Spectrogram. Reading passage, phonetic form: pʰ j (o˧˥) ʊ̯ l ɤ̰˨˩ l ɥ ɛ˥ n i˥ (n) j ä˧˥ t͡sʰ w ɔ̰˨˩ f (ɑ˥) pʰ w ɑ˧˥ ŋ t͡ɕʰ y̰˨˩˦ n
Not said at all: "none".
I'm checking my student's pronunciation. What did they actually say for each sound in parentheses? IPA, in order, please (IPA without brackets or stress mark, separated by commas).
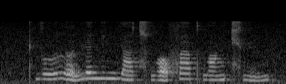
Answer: o˧˥, ŋ, ä˥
